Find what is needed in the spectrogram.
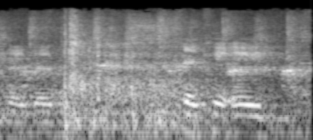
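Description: A man talking, with one sharp thump about half a second in.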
